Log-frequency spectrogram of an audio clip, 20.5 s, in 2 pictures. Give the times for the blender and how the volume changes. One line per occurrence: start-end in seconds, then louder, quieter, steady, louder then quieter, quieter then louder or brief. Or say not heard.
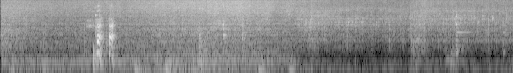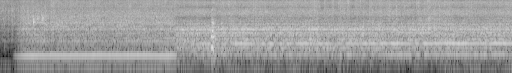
10.5-20.4 steady.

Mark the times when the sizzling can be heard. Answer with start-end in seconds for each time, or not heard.
0.0-20.4.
